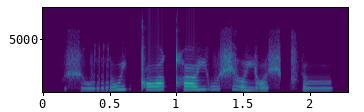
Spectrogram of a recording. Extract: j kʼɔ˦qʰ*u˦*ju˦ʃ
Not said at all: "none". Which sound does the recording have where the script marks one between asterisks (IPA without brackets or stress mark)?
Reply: u˦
